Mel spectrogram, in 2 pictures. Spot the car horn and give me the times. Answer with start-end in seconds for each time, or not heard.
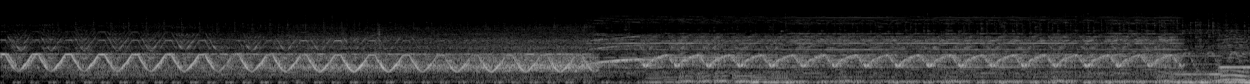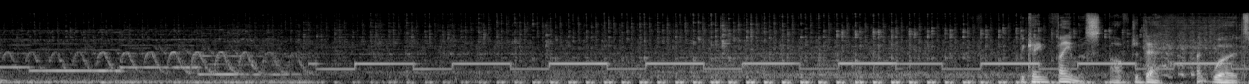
not heard.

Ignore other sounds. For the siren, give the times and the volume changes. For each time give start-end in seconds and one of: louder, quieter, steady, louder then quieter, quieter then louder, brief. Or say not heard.
0.0-24.9 steady.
